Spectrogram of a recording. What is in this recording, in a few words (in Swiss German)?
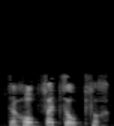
"hopfezopfer", alsace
